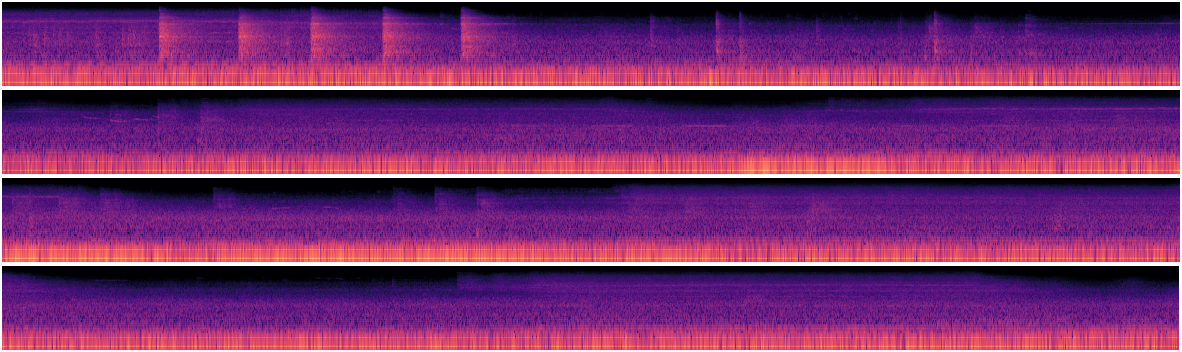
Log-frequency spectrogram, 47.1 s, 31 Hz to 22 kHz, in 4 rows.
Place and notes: Elgar Rd S, Reading, UK - Construction sounds of 112 new apartments across the river from my house
Across the river from me they are building 112 apartments. Sony M10 with Primo boundary array.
